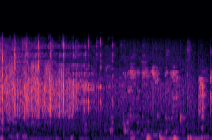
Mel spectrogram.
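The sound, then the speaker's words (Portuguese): An audience breaks into steady, dense applause, many hands clapping together, holding strong for a couple of seconds before easing off slightly toward the end, given as a round of applause for the event's conductor and her team. “Eu gostaria primeiramente de dar uma salva de palmas a ela e a sua equipe, que é sozinha.”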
